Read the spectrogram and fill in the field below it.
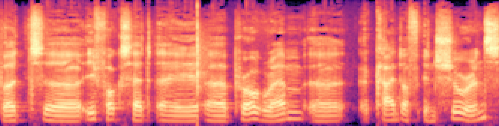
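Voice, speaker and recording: With a non-native accent, the speaker talks at a very slow pace with hardly any pauses. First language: German. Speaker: tech reviewer. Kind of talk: unboxing video. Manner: halting, many fillers.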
